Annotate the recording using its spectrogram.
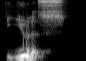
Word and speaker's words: Uhls: This is a film written for the screen by a unknown writer called Jim Uhls. Um, it's actually spelled U H L S, but when I looked it up, that's how you pronounce it.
